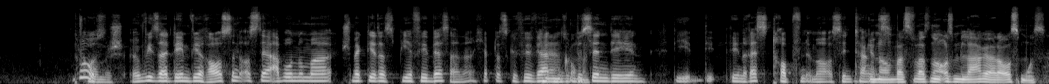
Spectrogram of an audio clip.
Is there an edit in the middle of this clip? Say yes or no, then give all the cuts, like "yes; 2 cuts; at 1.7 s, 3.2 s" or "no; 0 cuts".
yes; 2 cuts; at 3.3 s, 6.7 s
